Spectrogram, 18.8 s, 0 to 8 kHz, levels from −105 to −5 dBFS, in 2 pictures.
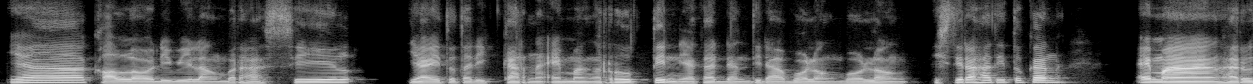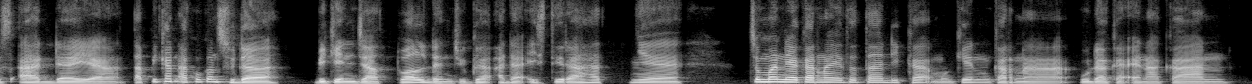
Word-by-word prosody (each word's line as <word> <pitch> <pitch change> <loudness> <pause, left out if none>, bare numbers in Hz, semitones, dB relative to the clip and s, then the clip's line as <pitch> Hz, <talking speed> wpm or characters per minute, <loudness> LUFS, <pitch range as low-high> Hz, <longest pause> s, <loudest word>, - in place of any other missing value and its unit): Ya, 160 +1 +2
kalau 115 -1 +1
dibilang 115 0 -3
berhasil, 135 +5 -1 0.4
ya 130 -3 +1
itu 120 +2 -3
tadi, 115 -3 -6
karena 125 +2 -3
emang 125 0 -3
rutin 135 +2 -1
ya, 110 - -2
Kak, 120 0 -4
dan 110 -1 -4
tidak 115 -1 -3
bolong-bolong. 110 -1 -3 0.2
Istirahat 155 +1 +1
itu 170 +4 -5
kan, 185 -1 +2 0.5
emang 125 -3 +6
harus 125 +1 0
ada 130 -2 +2
ya. 110 -1 +1
Tapi 180 +11 -3
kan 250 -1 +1
aku 205 +2 -1
kan 235 - +1
sudah 135 - +4 0.2
bikin 130 0 +2
jadwal 130 +5 +2
dan 115 -5 -1
juga 110 +5 -3
ada 130 -1 -3
istirahatnya. 140 0 -2 0.5
Cuman 220 -1 +6
ya 205 - +6
karena 200 -1 +4
itu 190 0 -2
tadi, 185 -3 -2
Kak, 155 -3 -1
mungkin 145 +2 -5
karena 120 -3 -3
udah 125 -3 0
keenakan 115 -1 -3
130 Hz, 135 wpm, -24 LUFS, 115-145 Hz, 0.5 s, emang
